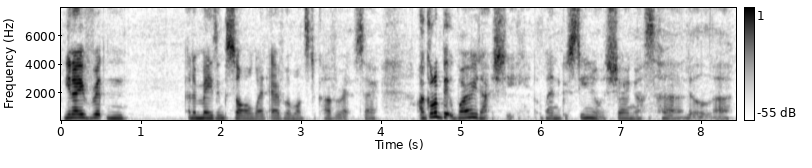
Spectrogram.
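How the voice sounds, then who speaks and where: A singer chatting bubbly and quickly from home over a video call. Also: female voice, mid-range voice, gravelly. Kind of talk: casual chat.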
